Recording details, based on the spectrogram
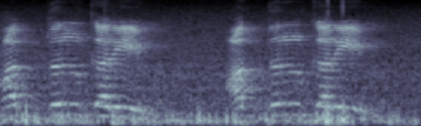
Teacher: دال کو لام کے ساتھ ملا رہے ہیں، لام کا آواز آ رہا ہے، عبد الکریم، عبد الکریم، دال الف اور لام کے بعد جو حرف آیا ہے وہ کاف آیا ہے، وہ کاف حروف قمری میں سے ہے، قمری میں سے ہے۔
